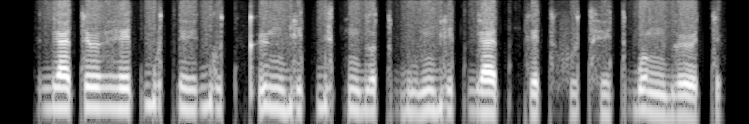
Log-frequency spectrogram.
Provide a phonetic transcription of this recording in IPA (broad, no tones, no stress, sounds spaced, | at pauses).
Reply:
ɡ æ t ø ɦ e t b u t ɾ e̤ ɡ ṳ t kʼ y ŋ ɡ i t d i t n d o t ɓ ṳ ŋ ɡ i t ɡ æ t k e t f ṳ tʰ e̤ t ɓ o ŋ ɡ ø t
